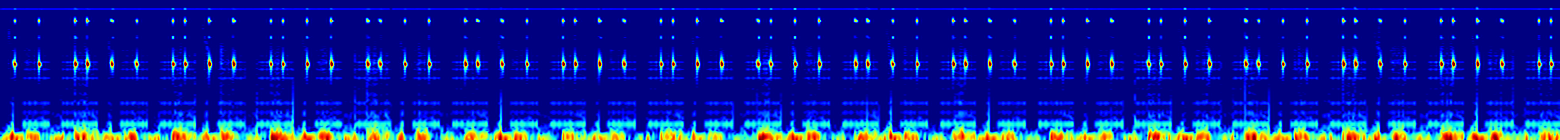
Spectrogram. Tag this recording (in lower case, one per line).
alarm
